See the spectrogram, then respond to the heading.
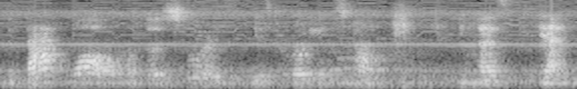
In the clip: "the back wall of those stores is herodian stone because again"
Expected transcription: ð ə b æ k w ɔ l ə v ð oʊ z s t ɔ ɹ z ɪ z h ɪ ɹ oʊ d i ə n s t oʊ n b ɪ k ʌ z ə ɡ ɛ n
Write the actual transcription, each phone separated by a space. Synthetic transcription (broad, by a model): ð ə b æ k w ɔ l ə v ð oʊ z s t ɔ ɹ z ɪ z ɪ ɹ oʊ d i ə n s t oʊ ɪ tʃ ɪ ʌ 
